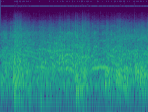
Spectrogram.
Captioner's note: fireworks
